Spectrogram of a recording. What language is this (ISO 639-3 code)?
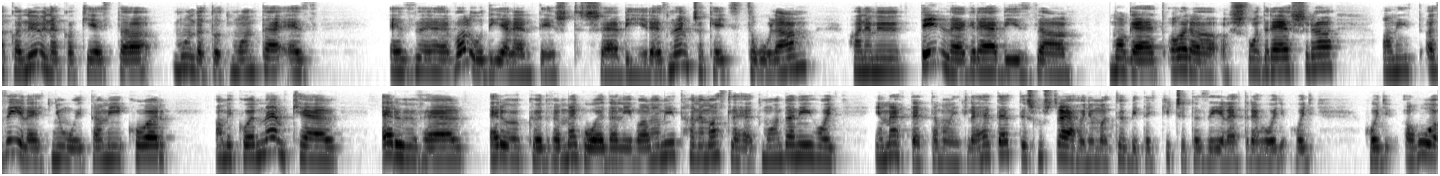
hun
